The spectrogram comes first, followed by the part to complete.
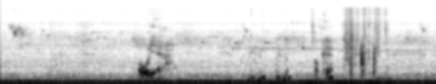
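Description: A paper instruction booklet being handled and closed, with a few sharp paper clicks about five seconds in, over a steady low background hum. A short murmur comes about two seconds in.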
